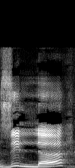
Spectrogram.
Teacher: Tekan ke dalam lam. Lam ada sabdu.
